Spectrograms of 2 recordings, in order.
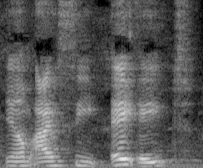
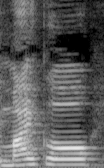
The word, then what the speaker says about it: Micah: son is Micah m-i-c-a-h a lot of people say Michael if you say his name incorrectly it's fine my own Mama did it for his first couple years of life so it's fine um but it's Micah like in the Bible m-i-c-a-h and Michelle and my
